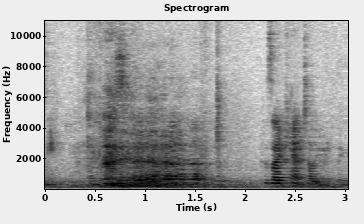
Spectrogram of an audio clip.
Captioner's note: laughter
